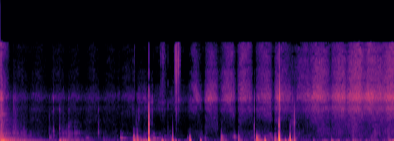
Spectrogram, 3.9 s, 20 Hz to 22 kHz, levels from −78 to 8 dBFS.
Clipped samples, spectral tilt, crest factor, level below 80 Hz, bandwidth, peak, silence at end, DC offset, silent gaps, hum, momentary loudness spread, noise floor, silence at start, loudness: under 0.1%; -3.5 dB/octave; 32 dB; -66 dBFS; 16 kHz; 0 dBFS; 0 s; under 0.1%; none; none; 18 LU; -52 dBFS; 0 s; -31 LUFS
